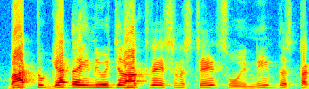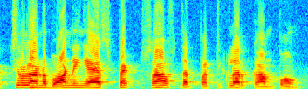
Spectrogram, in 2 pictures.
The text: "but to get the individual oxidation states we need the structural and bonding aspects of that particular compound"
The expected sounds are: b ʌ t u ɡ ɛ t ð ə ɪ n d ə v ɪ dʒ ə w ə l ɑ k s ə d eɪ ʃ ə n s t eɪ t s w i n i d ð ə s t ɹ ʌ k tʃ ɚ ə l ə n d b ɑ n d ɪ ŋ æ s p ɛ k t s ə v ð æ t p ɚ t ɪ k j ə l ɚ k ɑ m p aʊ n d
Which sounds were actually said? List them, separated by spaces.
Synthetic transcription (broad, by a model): b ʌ t u ɡ ɛ t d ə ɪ n d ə v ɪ dʒ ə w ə l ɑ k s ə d eɪ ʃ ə n s t eɪ t s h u n i d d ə s t ɹ ʌ k tʃ ɚ ə l ə n d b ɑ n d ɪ ŋ æ s p ɛ k t s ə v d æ t p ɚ t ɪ k j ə l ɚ k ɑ m p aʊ n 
